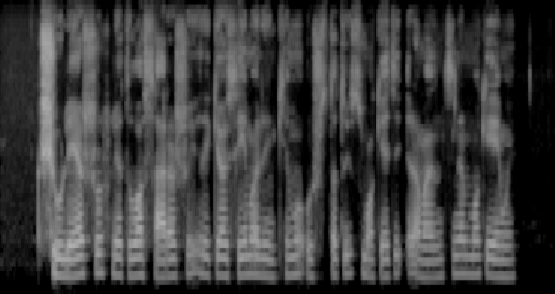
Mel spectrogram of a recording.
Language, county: Lithuanian, Vilnius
